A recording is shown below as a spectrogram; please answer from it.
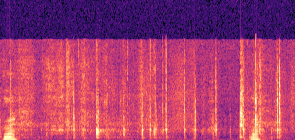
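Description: A few faint, short clicks and scrapes of hard Kydex holster parts and their screw hardware being worked by hand. They are trying to fit together, but the hardware keeps spinning instead of tightening.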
